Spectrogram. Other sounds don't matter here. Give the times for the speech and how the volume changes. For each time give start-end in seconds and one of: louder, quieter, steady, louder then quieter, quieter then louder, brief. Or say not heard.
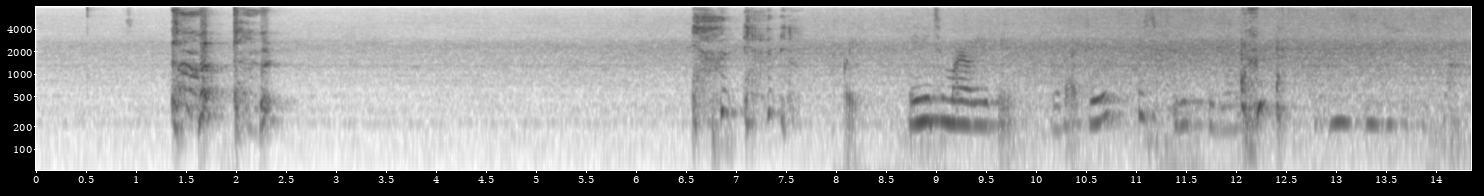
8.1-14.3 quieter then louder.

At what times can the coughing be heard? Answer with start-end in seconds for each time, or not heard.
0.5-2.4, 6.5-7.7, 11.1-12.5.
